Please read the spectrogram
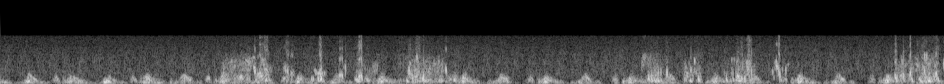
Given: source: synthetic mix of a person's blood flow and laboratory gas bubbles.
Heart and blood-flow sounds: Doppler ultrasound of blood flow; precordium
2.21-2.74 s: bubbles
2.82-2.95 s: bubbles
3.08-3.28 s: bubbles
3.36-3.79 s: bubbles
3.97-4.59 s: bubbles
6.40-6.71 s: bubbles
6.82-7.05 s: bubbles
7.24-7.58 s: bubbles
7.70-7.90 s: bubbles
8.92-9.45 s: bubbles
From the record:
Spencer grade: 3 (all of the cardiac periods contain showers or single bubble signals, but not dominating or overriding the cardiac motion signals); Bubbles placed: only in the low amplitude regions of the cardiac cycle

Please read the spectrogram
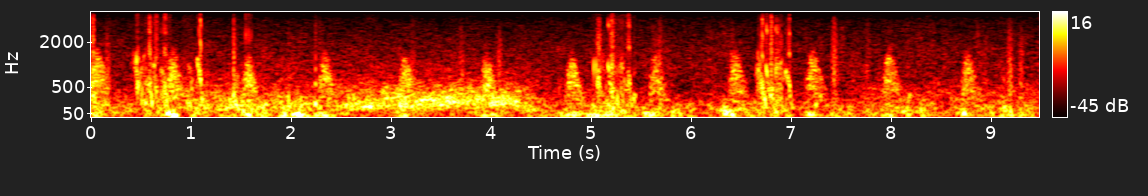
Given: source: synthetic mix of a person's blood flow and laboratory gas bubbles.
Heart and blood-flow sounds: Doppler ultrasound of blood flow; subclavian vein
0.00-0.10 s: bubbles
0.38-0.80 s: bubbles
0.91-1.17 s: bubbles
1.37-1.61 s: bubbles
1.94-2.02 s: bubbles
2.21-2.29 s: bubbles
2.72-2.87 s: bubbles
4.99-5.46 s: bubbles
5.67-5.73 s: bubbles
6.64-7.06 s: bubbles
From the record:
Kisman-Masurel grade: 221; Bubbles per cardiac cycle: several, 3 to 8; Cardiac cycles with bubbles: 10 to 50%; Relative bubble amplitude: barely perceptible (0.100 to 0.250); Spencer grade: 2 (many but less than half of the cardiac periods contain bubble signals, singularly or in groups); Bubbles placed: anywhere in the cardiac cycle

